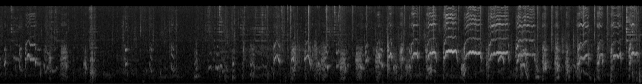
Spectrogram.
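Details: Parson Russell Terrier puppies, four weeks old, making a busy stream of short squeaky whimpers and yips that overlap and build in density, with thin high whining squeals rising toward the end.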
